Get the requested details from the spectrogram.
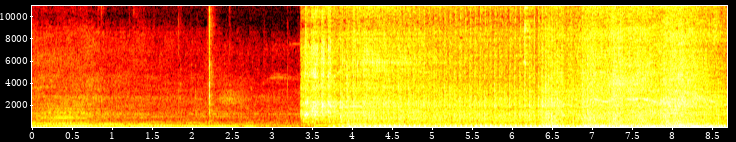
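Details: On a Yamaha R15 V4 in a timing chain tensioner replacement job, it is quiet, then catches at once and settles into an even, steady idle around four pulses a second. The single is running smoothly.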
